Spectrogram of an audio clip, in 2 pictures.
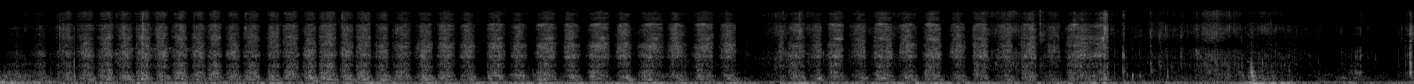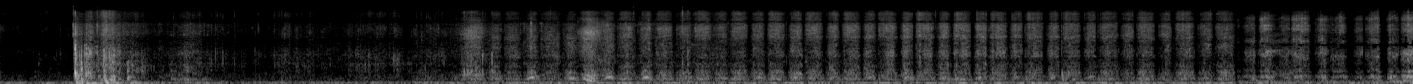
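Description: Rapid, even back-and-forth rasping strokes, like a hand saw cutting wood. They die away after about eleven seconds, a single loud knock comes about halfway through, and the strokes start again for the last third.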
